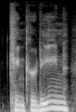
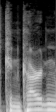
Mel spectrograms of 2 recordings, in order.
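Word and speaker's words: Kincardine: And I like to joke about Kinkerdine, which is Kin Cardan right up there by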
